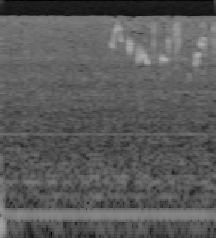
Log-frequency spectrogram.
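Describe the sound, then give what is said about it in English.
Small birds chirp and tweet in short, scattered high-pitched bursts over a steady low hum, the calls moderately loud, with no voices present. “That's the chirpy birdies.”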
